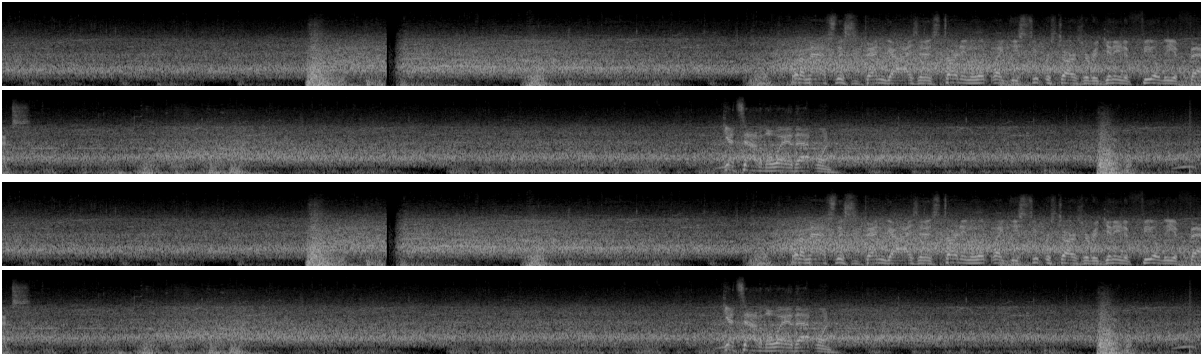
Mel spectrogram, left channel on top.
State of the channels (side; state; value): both; identical; correlation 1.00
